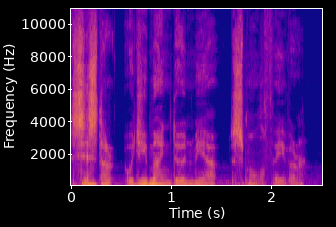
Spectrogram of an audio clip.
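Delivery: speaking in a whisper. Voicing a character asking a companion for a favor: whispering. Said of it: "he kinda says in a whisper up towards you".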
